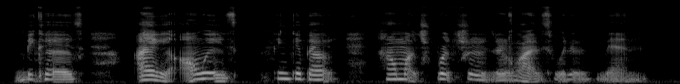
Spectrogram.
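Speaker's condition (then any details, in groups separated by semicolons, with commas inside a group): Cerebral palsy, triplegia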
